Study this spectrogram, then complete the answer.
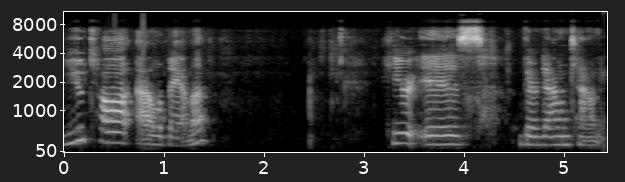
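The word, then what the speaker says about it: Eutaw: in Utah Alabama and I'm calling it Utah because Wikipedia had the pronunciation and it was you pronounced to look like Utah at spell eut aw so anyway what is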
